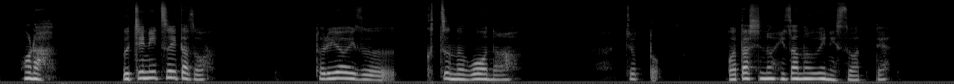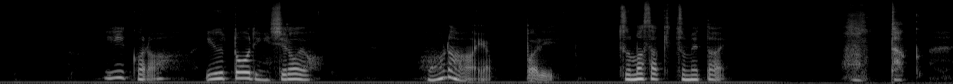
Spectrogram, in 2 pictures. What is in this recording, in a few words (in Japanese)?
イケメン彼女に看病してもらうシチュエーションボイス, ASMR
